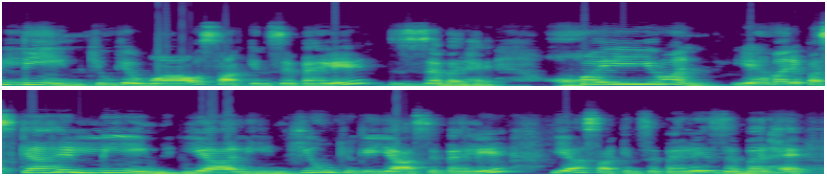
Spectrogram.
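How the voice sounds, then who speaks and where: A woman teacher leads an online Quran reading lesson, with a slightly high voice and a slow, deliberate pace. She lays out each rule step by step and stretches the example words out carefully. The recording sounds a little dull and lo-fi. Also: darkish tone.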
